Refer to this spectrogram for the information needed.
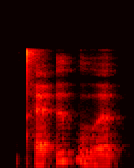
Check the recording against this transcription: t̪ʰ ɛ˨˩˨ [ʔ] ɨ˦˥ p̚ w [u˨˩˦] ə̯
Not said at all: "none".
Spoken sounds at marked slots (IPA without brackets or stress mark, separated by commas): ʔ, u˨˩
